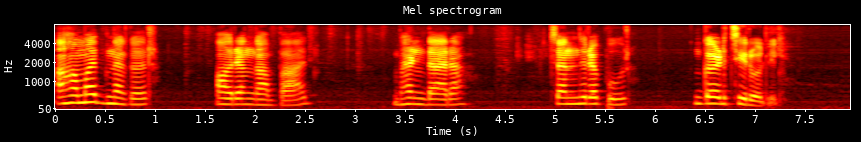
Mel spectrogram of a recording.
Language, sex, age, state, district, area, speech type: Marathi, female, 18-30, Maharashtra, Nagpur, urban, spontaneous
